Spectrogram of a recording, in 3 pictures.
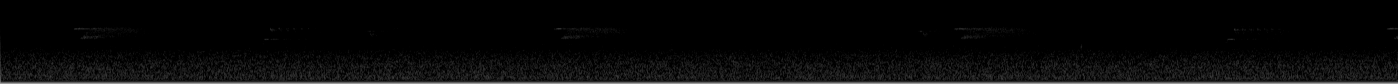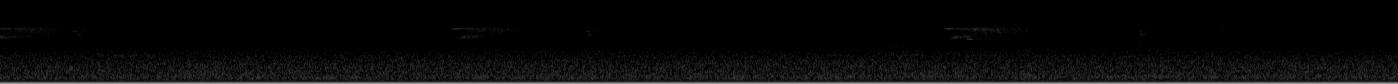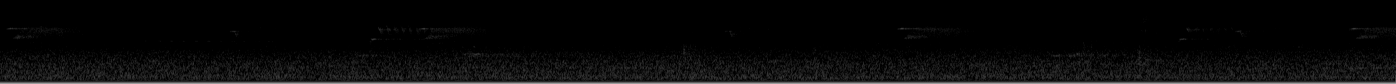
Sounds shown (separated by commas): Wrentit song, Mountain Quail call, unidentified sound, Spotted Towhee song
